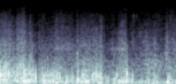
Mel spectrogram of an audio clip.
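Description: Wind buffeting the microphone: an uneven, gusting low rumble.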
